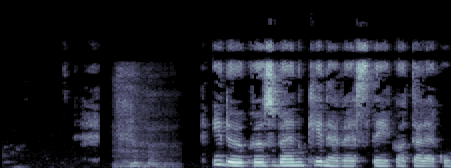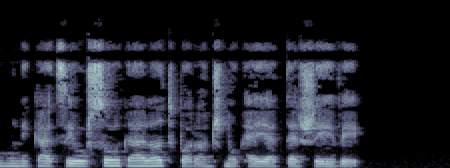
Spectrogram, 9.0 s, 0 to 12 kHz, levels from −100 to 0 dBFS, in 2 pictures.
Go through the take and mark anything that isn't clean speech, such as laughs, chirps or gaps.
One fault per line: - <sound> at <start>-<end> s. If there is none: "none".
- laugh at 1.1-1.8 s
